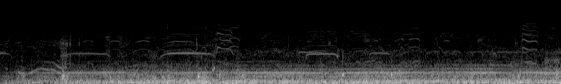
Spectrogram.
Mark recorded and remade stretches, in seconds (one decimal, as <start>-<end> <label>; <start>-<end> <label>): 0.0-0.5 remade; 0.5-3.9 recorded; 3.9-5.0 remade; 5.0-5.6 recorded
